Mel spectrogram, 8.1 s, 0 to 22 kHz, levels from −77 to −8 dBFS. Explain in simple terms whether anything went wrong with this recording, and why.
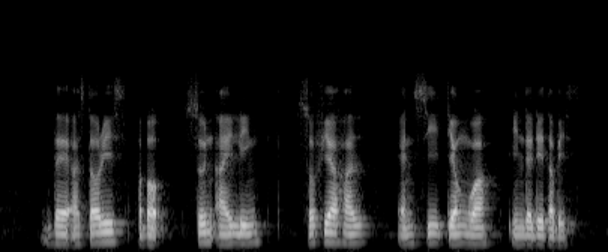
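Nothing went wrong with this speech recording. No faults can be heard anywhere in it.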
